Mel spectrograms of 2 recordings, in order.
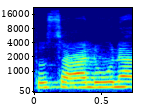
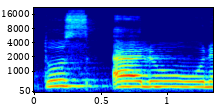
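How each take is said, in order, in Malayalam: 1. ഇത് തൊണ്ടയുടെ ആഴത്തിലുള്ള ശബ്ദമാണ്. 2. ഇത് വ്യക്തമായ ഗ്ലോട്ടൽ സ്റ്റോപ്പാണ്. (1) "ഹംസയുടെ സൗണ്ട് അയിനായി പോവാതെ നോക്കുക. തുസ് അലൂന എന്നായി പോവരുത്" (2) "സൗണ്ടിന് വ്യക്തമായിട്ട് കൊടുക്കുക"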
